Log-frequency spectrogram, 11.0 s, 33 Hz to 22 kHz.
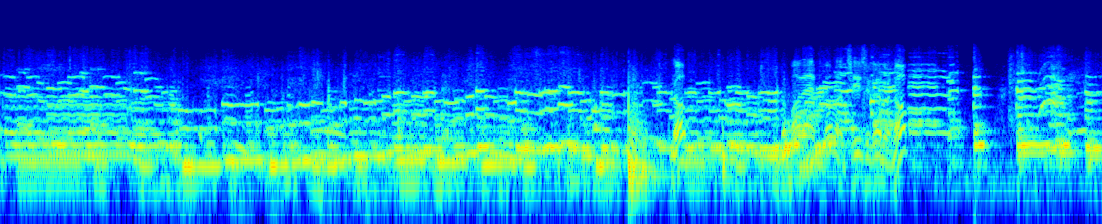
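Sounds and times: organ music: 0:00.0 - 0:11.0.

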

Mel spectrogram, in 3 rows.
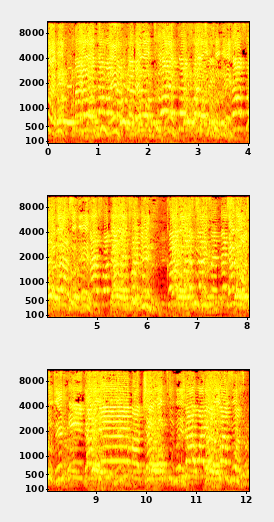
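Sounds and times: woman praying aloud: 0:00.0 - 0:12.0.

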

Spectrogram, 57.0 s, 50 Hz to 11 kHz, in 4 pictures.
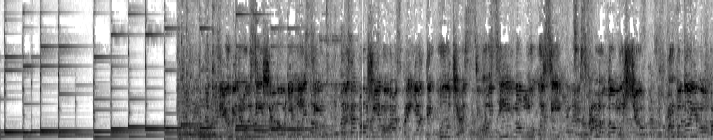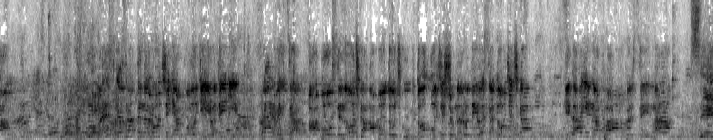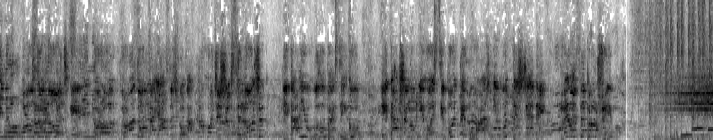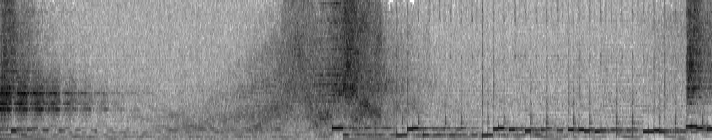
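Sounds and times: person talking: 0:03.6 - 0:07.0
chatter of guests: 0:03.6 - 0:57.0.

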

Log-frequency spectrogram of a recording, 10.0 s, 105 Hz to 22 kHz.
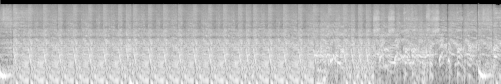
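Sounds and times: distorted kick drum: 0:00.0 - 0:08.7
wavering synth sounds: 0:00.3 - 0:08.5.

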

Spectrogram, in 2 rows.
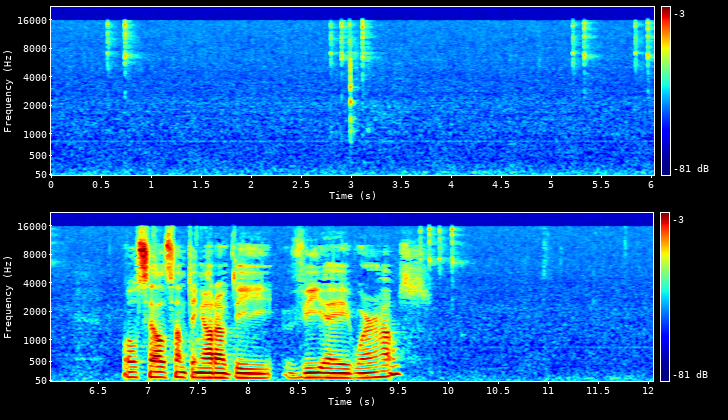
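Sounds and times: faint computer mouse clicks: 0:00.5 - 0:00.9, 0:02.8 - 0:03.3, 0:05.2 - 0:06.1, 0:09.8 - 0:10.2.

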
